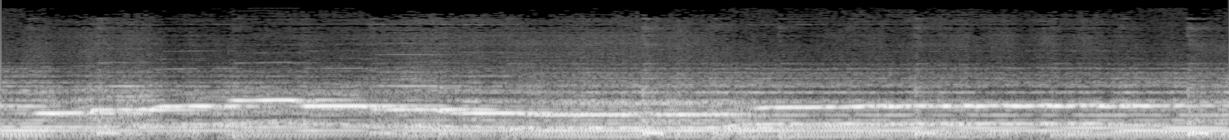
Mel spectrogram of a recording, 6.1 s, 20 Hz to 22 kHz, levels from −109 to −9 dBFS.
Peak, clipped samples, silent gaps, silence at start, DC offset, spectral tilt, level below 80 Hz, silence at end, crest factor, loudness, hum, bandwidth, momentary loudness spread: -6 dBFS; under 0.1%; none; 0 s; under 0.1%; -9 dB/octave; -48 dBFS; 0 s; 12 dB; -17 LUFS; none; 11.5 kHz; 2 LU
